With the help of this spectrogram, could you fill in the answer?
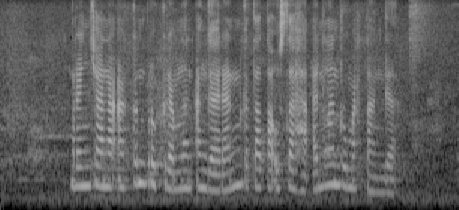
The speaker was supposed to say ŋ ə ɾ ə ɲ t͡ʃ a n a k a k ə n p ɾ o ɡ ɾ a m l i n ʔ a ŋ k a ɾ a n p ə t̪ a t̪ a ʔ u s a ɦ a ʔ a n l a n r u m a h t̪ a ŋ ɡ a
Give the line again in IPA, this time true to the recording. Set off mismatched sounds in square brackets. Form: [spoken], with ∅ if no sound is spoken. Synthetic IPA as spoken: ŋ ə ɾ ə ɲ t͡ʃ a n a [ʔ] a k ə n p ɾ o ɡ ɾ a m l [a] n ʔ a ŋ [ɡ] a ɾ a n [k] ə t̪ a t̪ a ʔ u s a ɦ a ʔ a n l a n r u m a h t̪ a ŋ ɡ a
